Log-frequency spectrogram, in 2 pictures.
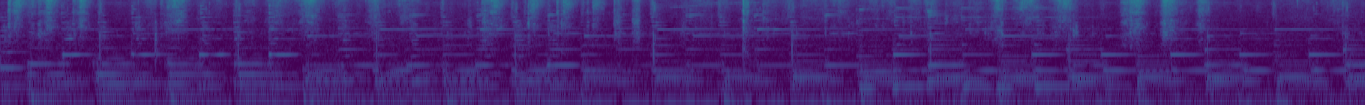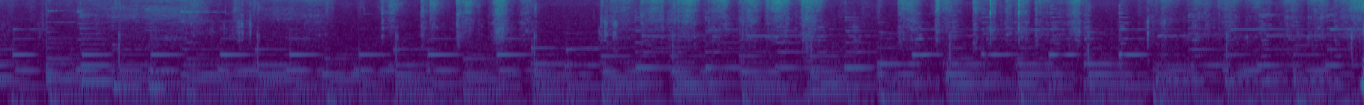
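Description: Paintbrush rubbing and swishing on paper as paint is brushed on in side-to-side strokes and stirred on a paper plate, over soft background music with a stepping melody.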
